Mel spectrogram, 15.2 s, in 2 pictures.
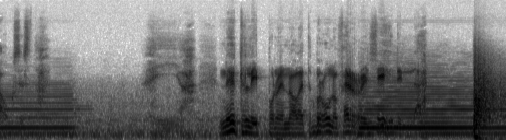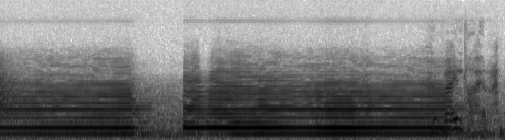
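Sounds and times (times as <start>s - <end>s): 
ship's horn blowing: 0.0s - 1.7s, 5.1s - 15.1s
speech: 3.3s - 6.5s.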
